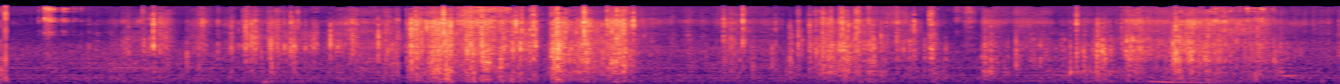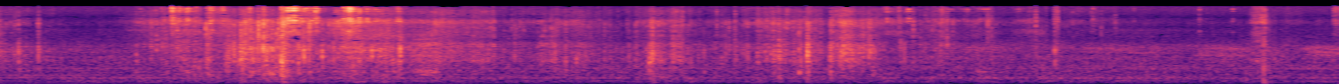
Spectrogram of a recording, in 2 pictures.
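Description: Plastic bag crinkling in irregular bursts as a hand rummages inside it and scoops out dry grains.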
